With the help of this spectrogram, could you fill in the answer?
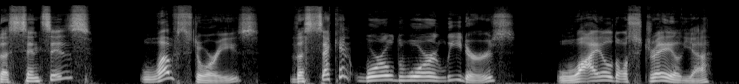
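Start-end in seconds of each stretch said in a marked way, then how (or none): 5.5-7.1 put-on Australian accent. Reading out a list of quiz topics: put-on Australian accent. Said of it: "was that accent close?".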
